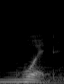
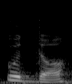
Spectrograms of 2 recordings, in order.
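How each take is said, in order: First: A strong W is made with rounded lips. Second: The W is weak and the word ends in a vowel. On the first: The speaker calls it right. "Bring the sound to start at the front of your mouth" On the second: The speaker calls it wrong. "Not uddo, not like that"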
